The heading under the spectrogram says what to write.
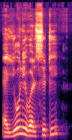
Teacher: یہاں پر یو سے یہ لیٹر شروع ہوتا ہے مگر اس کی آواز یہ کنسوننٹ کی طرح نہیں ہے، اے یونیورسٹی اس کی آواز وائی کی ہے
